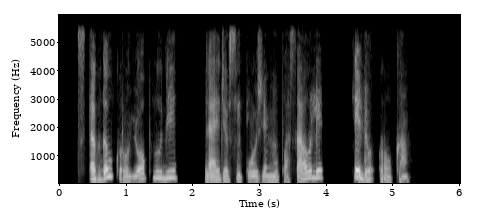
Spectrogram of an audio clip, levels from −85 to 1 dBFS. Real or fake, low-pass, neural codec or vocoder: fake; 5.4 kHz; codec, 24 kHz, 1.5 kbps, HILCodec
